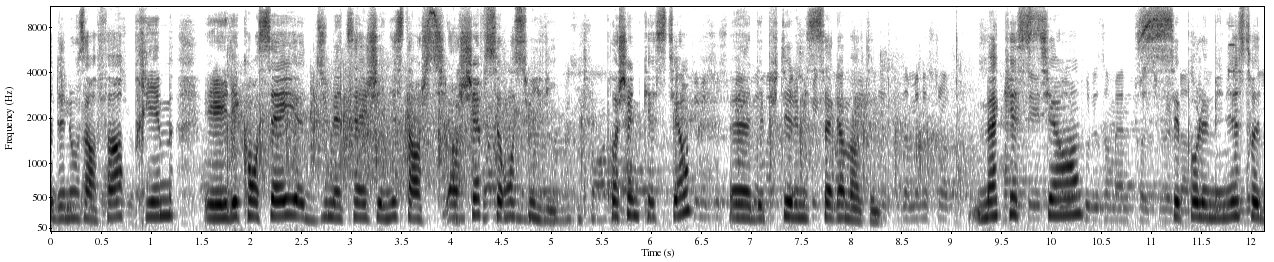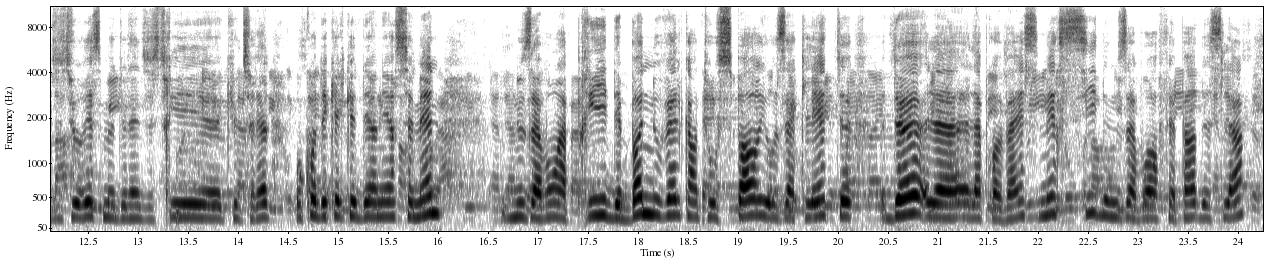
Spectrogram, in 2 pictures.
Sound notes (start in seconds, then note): 7.2 applause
